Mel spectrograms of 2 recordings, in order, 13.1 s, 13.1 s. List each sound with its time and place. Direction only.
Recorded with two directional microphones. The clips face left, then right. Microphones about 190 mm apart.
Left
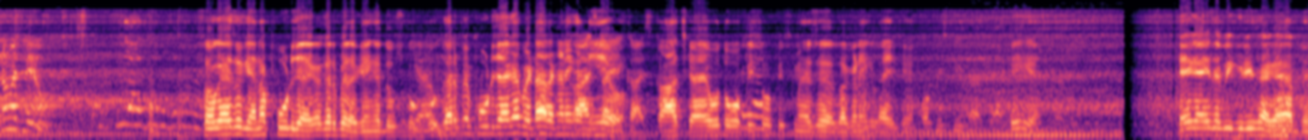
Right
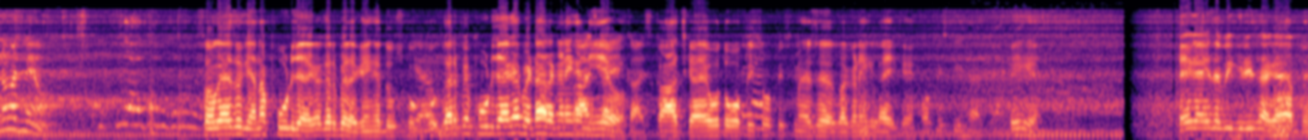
2.0 s a man's voice: 10° left (ahead or behind)
4.4 s a man's voice: 5° right (ahead or behind)
8.0 s a man's voice: 15° left (ahead or behind)
10.1 s speech: 5° left (ahead or behind)
11.8 s a man's voice: 10° left (ahead or behind); by 12.7 s 25° left (ahead or behind)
